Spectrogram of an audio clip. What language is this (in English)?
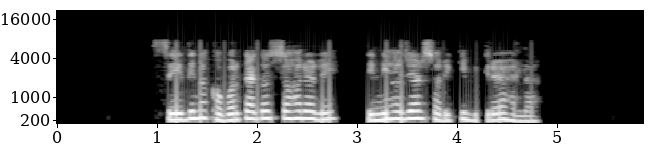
Odia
